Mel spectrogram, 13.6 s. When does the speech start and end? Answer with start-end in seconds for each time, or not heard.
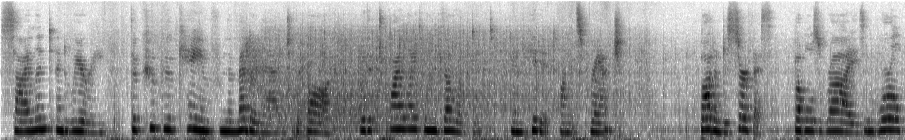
0.0-9.3, 10.5-13.5.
